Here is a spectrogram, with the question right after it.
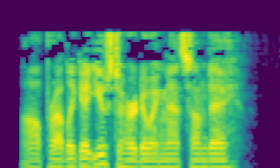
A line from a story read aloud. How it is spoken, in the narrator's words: Sam muttered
